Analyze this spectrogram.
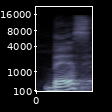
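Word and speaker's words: ܒܝܬ: താവിന് താഴെ അത് ഉച്ചാരണത്തിൽ മൃദുവാണെന്ന് സൂചിപ്പിക്കുന്ന കുത്തുമുണ്ട്. അങ്ങനെ ഈ വാക്ക് വായിക്കേണ്ടത് ബേസ് എന്നാണ്.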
